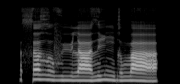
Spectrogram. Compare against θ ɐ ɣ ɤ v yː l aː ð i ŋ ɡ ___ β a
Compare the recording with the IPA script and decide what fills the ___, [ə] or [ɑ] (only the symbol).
ə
